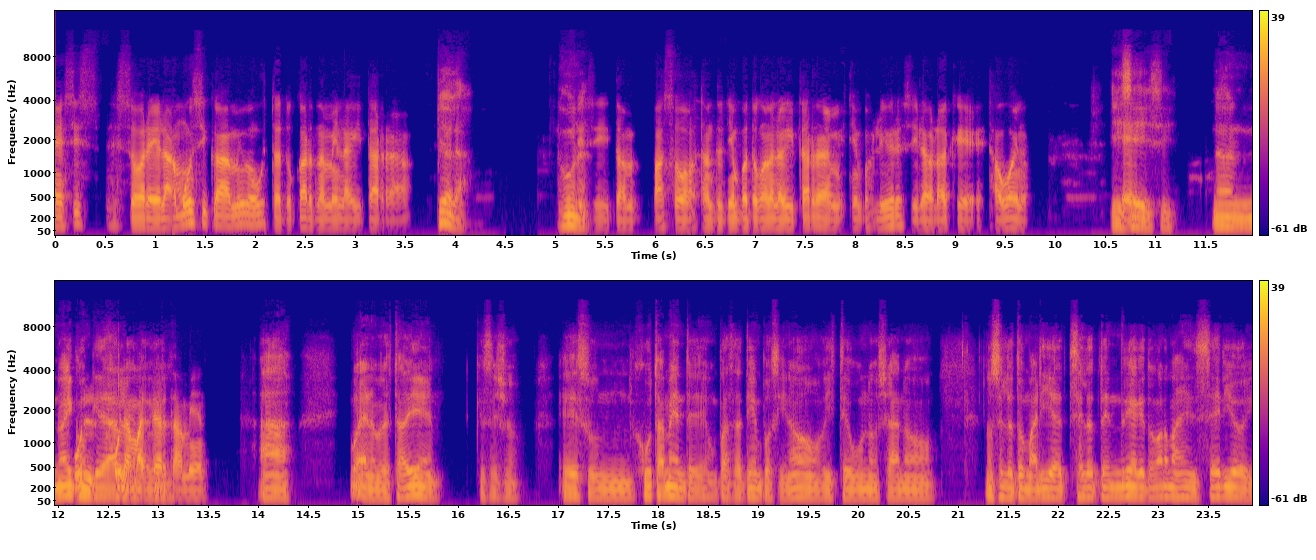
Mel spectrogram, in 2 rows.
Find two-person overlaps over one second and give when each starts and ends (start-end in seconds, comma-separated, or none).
12.1-13.3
